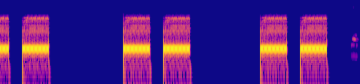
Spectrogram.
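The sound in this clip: Ringback tone of an outgoing call to the UK: three steady double-pulse rings at an even pitch, separated by silent gaps, with no talk over them.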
